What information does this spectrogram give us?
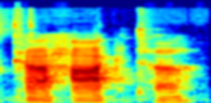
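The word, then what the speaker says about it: Cohoctah: It's Cohocta.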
